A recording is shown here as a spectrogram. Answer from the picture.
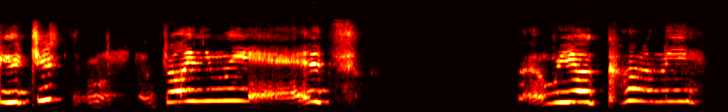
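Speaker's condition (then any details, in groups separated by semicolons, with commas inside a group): Cerebral palsy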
